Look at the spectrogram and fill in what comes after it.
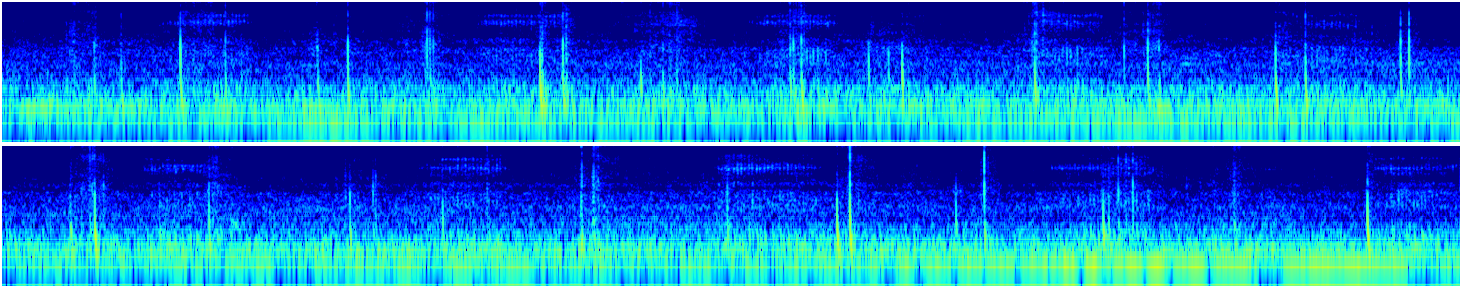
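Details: Kneading cat giving a continuous deep purr, an even low vibrating rumble that swells slightly near the end, overlaid with soft irregular clicking and tapping noises.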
